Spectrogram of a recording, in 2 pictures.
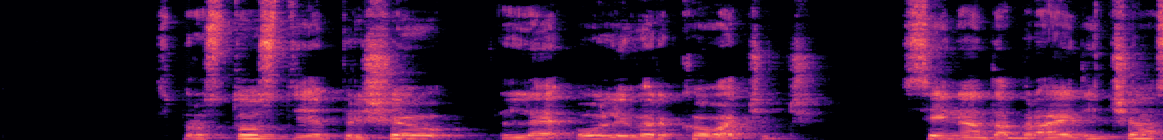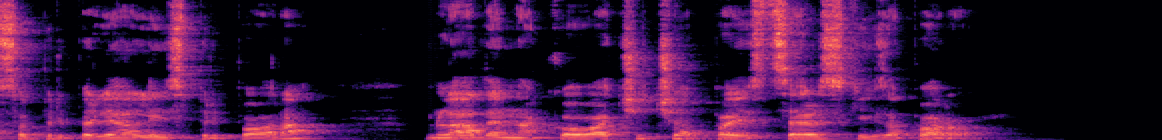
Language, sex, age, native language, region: Slovenian, male, 30-49, Slovenian, Gorenjska region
